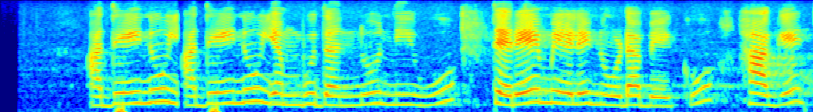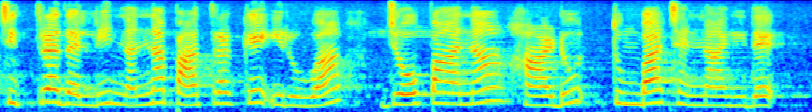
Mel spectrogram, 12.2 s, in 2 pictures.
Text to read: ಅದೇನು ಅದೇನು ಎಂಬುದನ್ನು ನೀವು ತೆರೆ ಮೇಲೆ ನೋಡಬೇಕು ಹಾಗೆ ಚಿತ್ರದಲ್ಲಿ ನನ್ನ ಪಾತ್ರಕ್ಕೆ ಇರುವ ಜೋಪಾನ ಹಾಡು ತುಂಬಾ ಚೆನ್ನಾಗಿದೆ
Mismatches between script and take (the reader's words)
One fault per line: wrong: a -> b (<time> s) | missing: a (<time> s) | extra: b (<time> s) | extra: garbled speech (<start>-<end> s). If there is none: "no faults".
no faults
